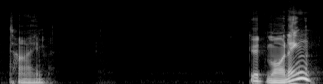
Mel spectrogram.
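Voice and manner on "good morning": a brisk, lightly sarcastic morning greeting, higher; wife's higher voice with a touch of sarcasm. Acted. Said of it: "her usual slight note of brisk sarcasm".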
